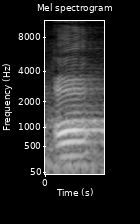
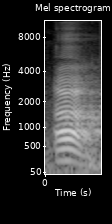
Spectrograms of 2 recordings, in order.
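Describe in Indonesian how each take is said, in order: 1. Vokalnya tebal, mulutnya dibuka lebar. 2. Vokalnya tipis, bibirnya direntangkan ke samping. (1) "Kalau a itu salah, keliru. Itu a ketebalan, hamzah yang tebal" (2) "Dia hanya begini"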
